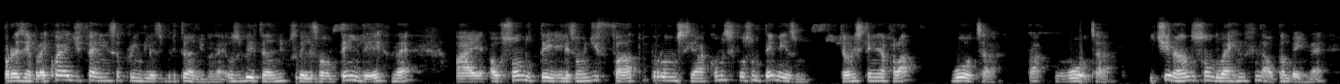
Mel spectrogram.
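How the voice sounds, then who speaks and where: A male English teacher explains pronunciation in an online class, patiently checking in with quick tag questions. His voice is fairly high with a darkish tone, and the audio sounds dull.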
